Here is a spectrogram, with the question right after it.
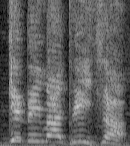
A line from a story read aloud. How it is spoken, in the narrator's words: he shouted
